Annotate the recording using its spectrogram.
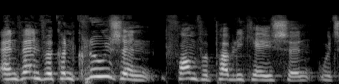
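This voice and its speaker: This woman has a French accent, a fairly high pitch and ordinary pitch variation. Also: quiet background. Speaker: epidemiologist. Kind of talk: lecture.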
